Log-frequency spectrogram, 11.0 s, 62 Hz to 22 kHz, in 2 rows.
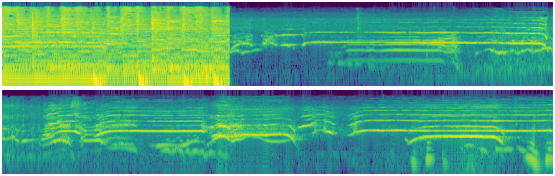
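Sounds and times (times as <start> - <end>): people screaming with thrill: 2.3 - 11.0.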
